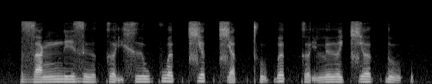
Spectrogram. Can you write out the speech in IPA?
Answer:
za˨˦ŋni˨˦zɨ̤˨˩ə̯ kə̰˧˨jxɨ˨˦wkwə˦˥t̚ t͡ɕə˦˥t̚ t͡ɕa˨˩t̚t̪ʰṵ˧˨ɓə˦˥t̚kə̰˧˨j lɨ˧ə̯t͡ɕəː˦˥k̚ɗṵ˧˨ʔ

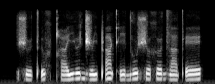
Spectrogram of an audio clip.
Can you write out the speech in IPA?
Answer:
ʃʉ˩tʼɨ˧˥xʷqʰi˩˧ jɨ˧˥d͡ʒʉ˩˧j pʼa˥kʼi˩du˧˥ ʃɵ˧xɵ˧˥ d͡za˧tʼe˧˥

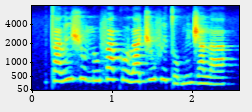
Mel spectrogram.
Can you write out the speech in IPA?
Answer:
ta˧li˦ʃu˦˨ nu˧fa˦ko˦˨ la˧d͡ʒu˦fi˦˨ to˨bĩ˨˦d͡ʒa˧ la˧

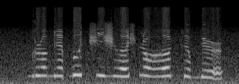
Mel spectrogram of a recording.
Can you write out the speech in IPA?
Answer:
ɡɹʌɡɛɓʊ t͡ʃiʒðʌʃ ɳɔɦʌ kʲɔbɾʲə˞

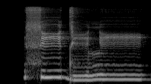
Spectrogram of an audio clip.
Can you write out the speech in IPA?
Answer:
si˦di˨ li˦

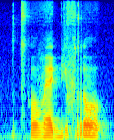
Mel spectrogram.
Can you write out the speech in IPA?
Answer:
t͡sʼoβɛ bʲufro

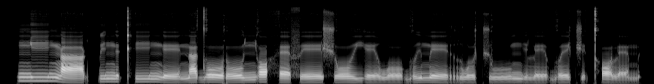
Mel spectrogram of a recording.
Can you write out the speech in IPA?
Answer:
ɲiː˦ ŋaː˨ k͡pi˦ŋɪ˨kʰiː˦ ŋeː˨na˦doː˦˨ɾoː˦ ɲɔ˦ hɛ˦˨feː˦ʃoː˦ jeː˨woː˨ɡʷiː˦m eː˦rwʊ˦ t͡ʃuː˨˦ ŋi˨ leː˨ɡʷeː˦t͡ʃɪ˨ kʰɔ˦˨ lɛ˦˨m

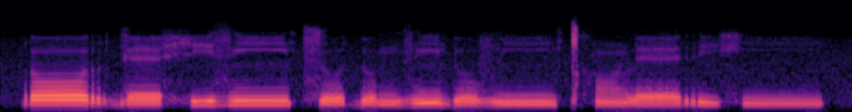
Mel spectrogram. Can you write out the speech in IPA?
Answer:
ɾɔː˦rɡɛː˨ hi˦zĩː˦t͡so˨ ɗo˨ŋzĩ˦ɗo˨vĩː˨ ǀʰɔ̃˨lɛː˨r i˨xĩː˨

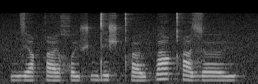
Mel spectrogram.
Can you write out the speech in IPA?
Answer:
nze˨qe˨χy˨ʃ nde˧ʃqʰy˨˦u̯ ba˦ qʰɛ˧zœ˧y̯

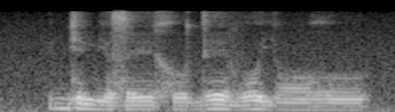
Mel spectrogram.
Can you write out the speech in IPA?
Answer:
bʲɛ˧˩mʲɐ˩zeː˩xo˩ de˧˩vo˧˩jɔː˩ ɣo˩

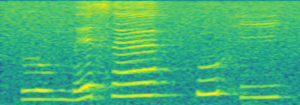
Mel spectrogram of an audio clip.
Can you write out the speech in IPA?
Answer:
lu˨ me˨˦sɛ̃˦ | k͡pu˦hi˧

